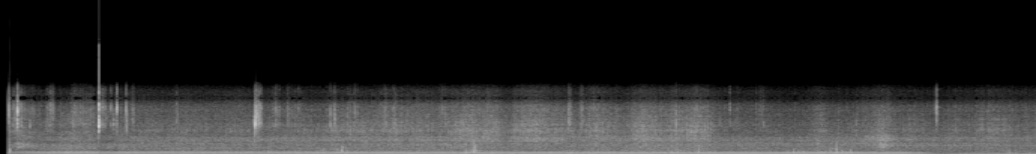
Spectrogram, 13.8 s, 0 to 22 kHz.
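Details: 2000 Acura EL, stock, petrol engine holding steady speed: raspy, uneven puffing; suspected exhaust leak, not confirmed.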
